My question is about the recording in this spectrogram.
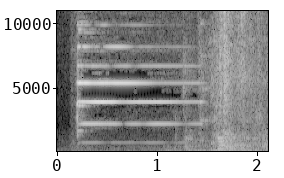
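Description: Elevator arrival chime, a single bright ding that rings for about a second, followed by a louder swish of the stainless-steel elevator doors sliding.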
